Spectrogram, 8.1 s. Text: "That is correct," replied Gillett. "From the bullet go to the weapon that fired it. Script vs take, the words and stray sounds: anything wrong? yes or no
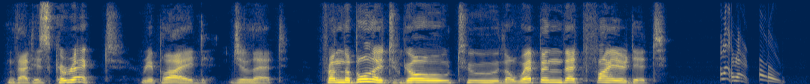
yes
